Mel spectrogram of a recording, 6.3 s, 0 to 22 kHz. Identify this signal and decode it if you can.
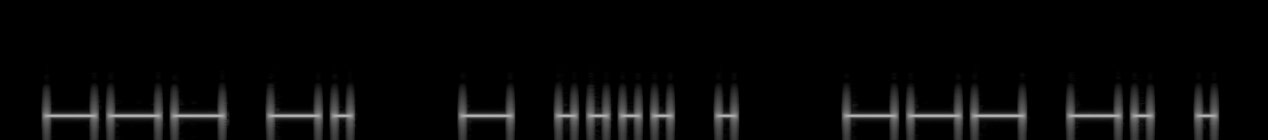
Morse code, heard as a keyed tone, about 15 wpm, 700 Hz. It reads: ON THE ONE
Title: Sets of 4 Words 15wpm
